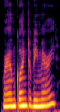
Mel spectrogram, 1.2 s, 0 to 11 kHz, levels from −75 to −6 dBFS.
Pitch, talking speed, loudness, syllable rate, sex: 200 Hz, 350 wpm, -12 LUFS, 8.3 syllables/s, male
